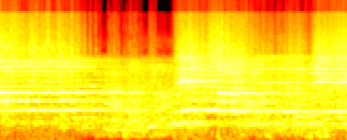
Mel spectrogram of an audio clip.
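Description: A woman singing solo into a microphone, holding long sustained notes, with a brief break about halfway through.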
